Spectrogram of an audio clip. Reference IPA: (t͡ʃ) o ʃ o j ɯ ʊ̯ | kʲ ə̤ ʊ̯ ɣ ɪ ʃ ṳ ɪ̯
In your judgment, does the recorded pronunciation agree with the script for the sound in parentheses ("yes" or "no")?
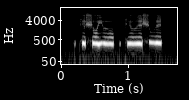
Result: no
